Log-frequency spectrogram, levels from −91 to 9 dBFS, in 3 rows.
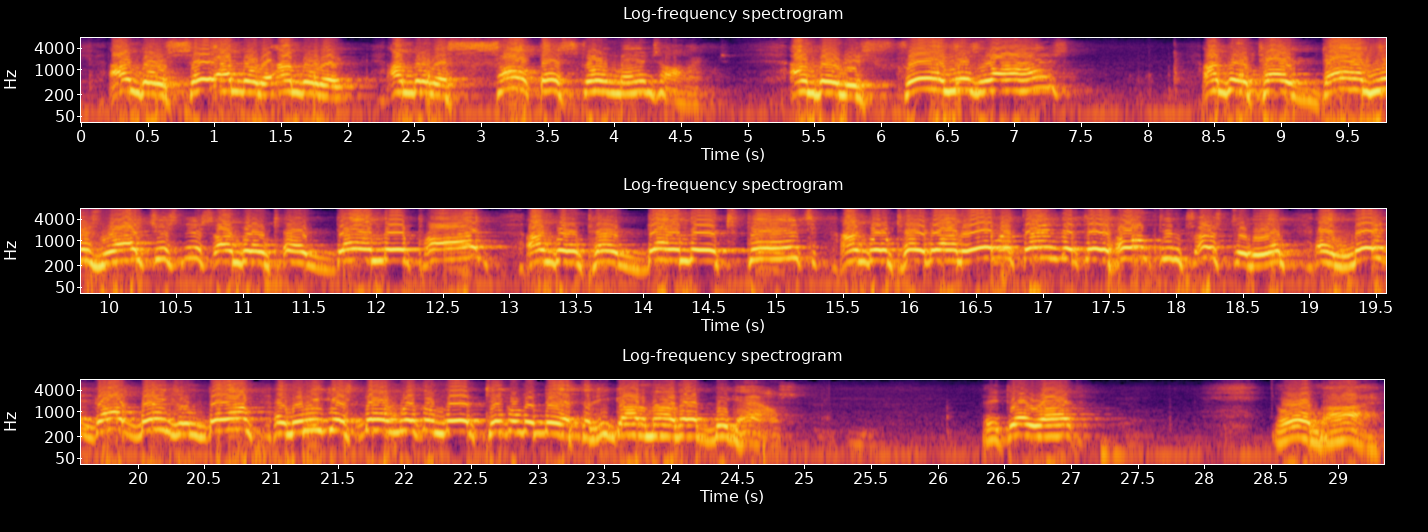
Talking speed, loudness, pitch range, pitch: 175 wpm, -4 LUFS, 225-285 Hz, 260 Hz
